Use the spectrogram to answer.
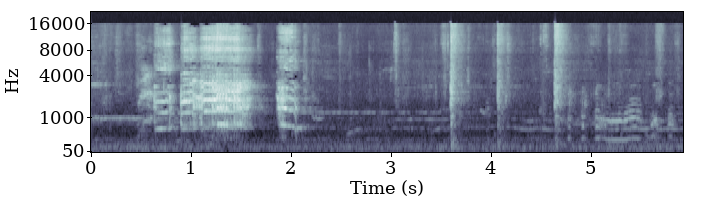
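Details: Morning crow of a rooster, one loud, rasping, broadband cock-a-doodle-doo of about half a second, then a short harsh note, followed by faint clucks and distant small-bird whistles over low background hum.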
